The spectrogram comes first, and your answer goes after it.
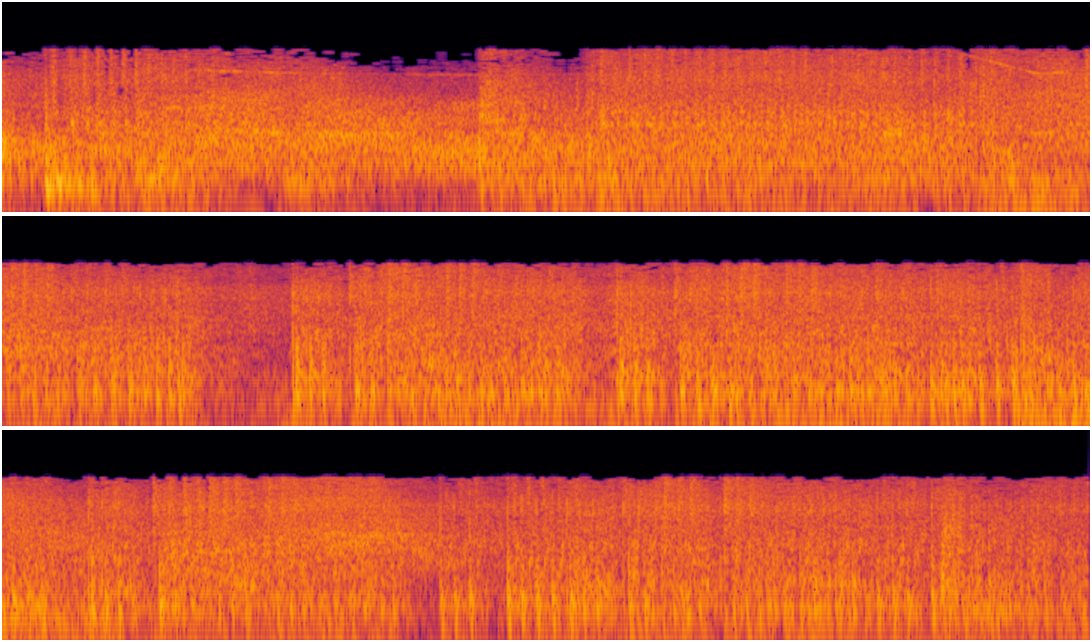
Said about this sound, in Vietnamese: Nhận được lệnh, ông Thượng sĩ cho lính nổ súng.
